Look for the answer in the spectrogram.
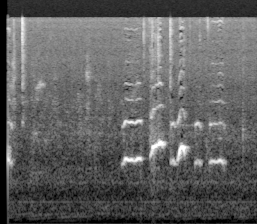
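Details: A pet cockatiel, untamed but unafraid of people, talks ("How you doing, hi" and its name) and whistles: a quick run of clear whistled notes, some sliding up or down, like mimicked words.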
